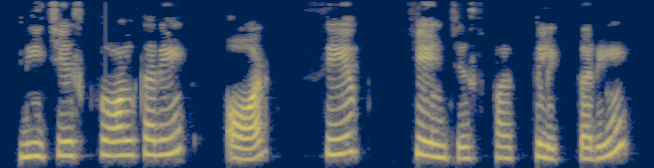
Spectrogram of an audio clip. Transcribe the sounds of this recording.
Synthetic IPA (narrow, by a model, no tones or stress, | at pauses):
niːt͡ʃeskɾɔːlkɐɾẽː | ɔːɾ | seːb | t͡ʃẽːɲd͡ʒɪzpɐɾklɪkːɐɾẽː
